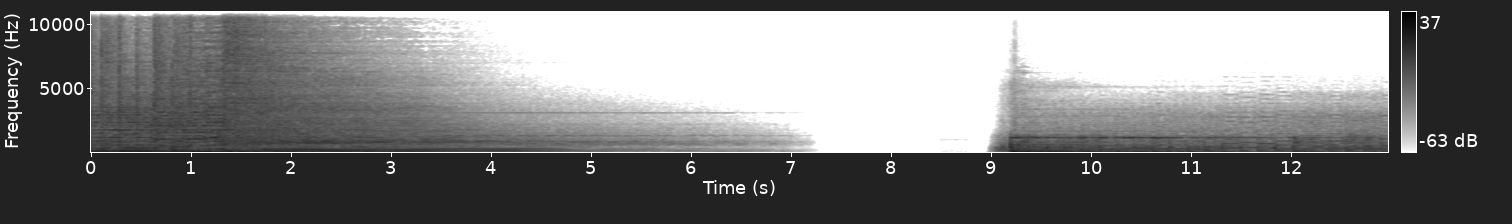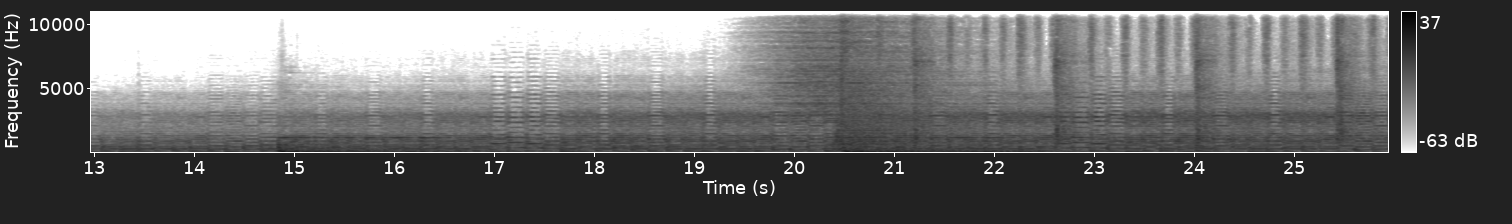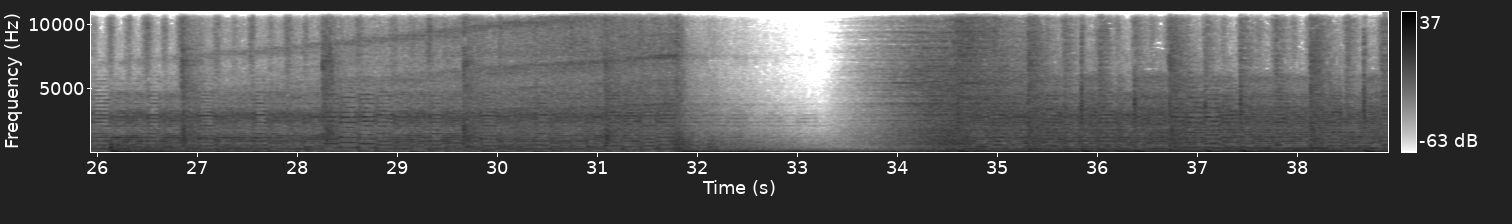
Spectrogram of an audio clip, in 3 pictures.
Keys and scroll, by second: 19.7 Right, 23.6 Up.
